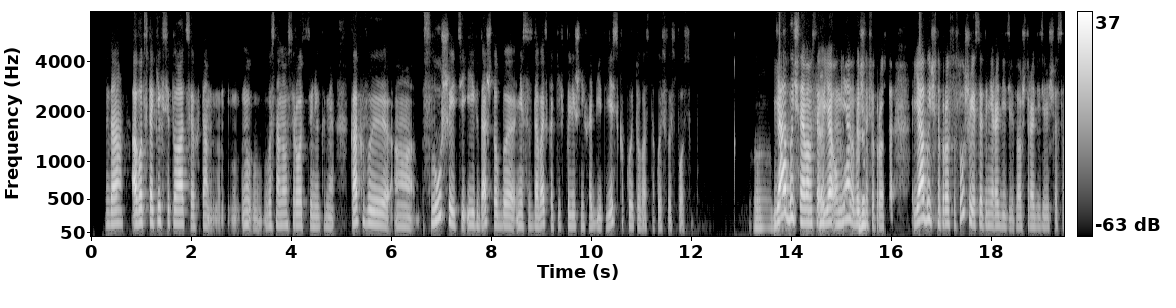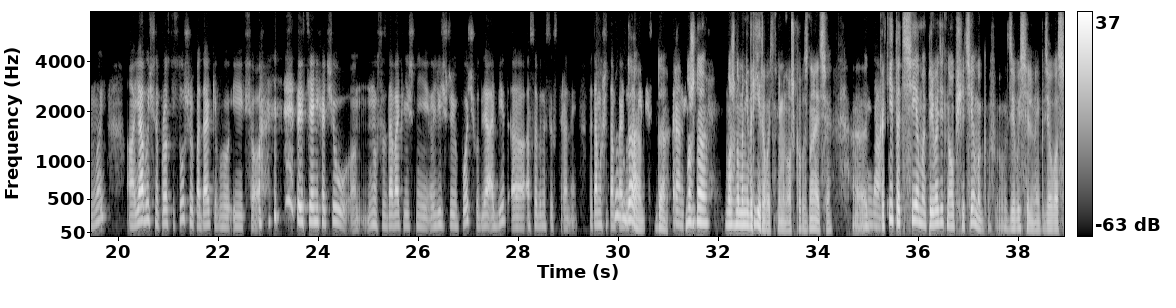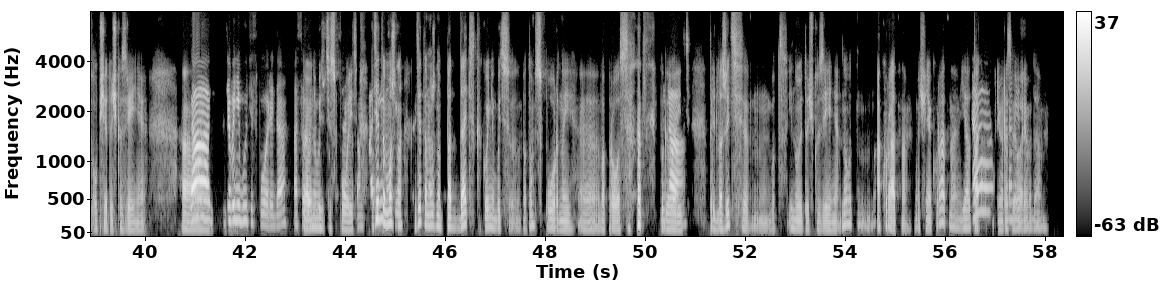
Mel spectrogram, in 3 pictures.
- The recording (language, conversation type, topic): Russian, unstructured, Как разрешать конфликты так, чтобы не обидеть друг друга?
- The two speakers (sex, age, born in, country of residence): female, 35-39, Armenia, United States; male, 35-39, Belarus, Malta
- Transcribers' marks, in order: tapping; laugh; chuckle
